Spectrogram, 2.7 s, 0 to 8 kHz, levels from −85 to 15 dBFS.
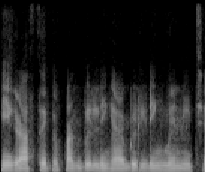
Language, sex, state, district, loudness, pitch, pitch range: Hindi, male, Haryana, Rohtak, -22 LUFS, 110 Hz, 100-110 Hz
